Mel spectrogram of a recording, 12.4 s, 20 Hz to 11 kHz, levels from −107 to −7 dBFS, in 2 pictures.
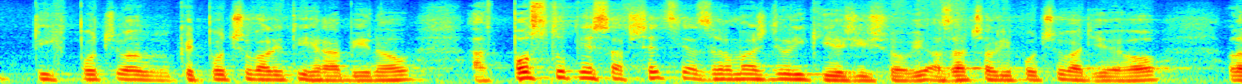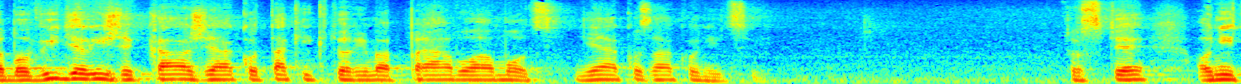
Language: Czech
